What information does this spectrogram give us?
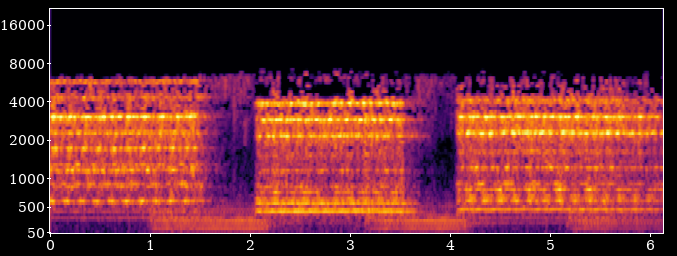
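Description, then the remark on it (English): Loud bells ring continuously on the hour, their rich sustained tones overlapping and shifting between pitches in a steady, repeating pattern, with no voices present. “And so a man lies in a bed in a padded cell and hears the bells ringing, ringing, every hour on the hour, just as he once heard the real bells strike 12 for murder at midnight.”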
